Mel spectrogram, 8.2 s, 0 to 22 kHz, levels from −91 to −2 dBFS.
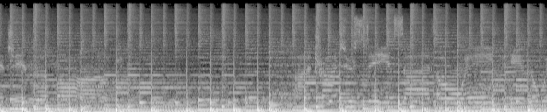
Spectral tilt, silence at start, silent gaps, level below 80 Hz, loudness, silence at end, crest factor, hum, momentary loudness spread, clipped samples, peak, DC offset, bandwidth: -5 dB/octave; 0 s; none; -20 dBFS; -18 LUFS; 0 s; 16 dB; none; 2 LU; under 0.1%; 0 dBFS; 9%; 19.5 kHz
